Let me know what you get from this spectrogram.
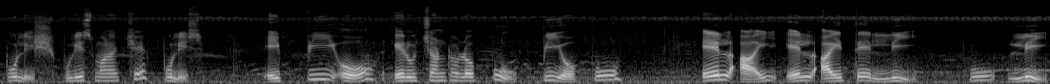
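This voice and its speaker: Patient man teaching spelling slowly. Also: a little high. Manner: patient, repeats each syllable. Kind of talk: slow spelling lesson.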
